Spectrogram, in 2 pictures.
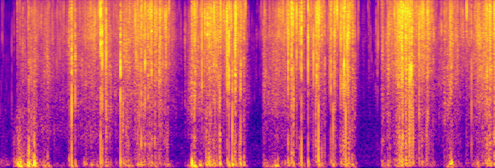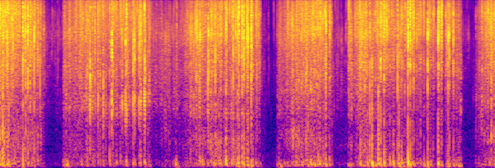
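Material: Plastic.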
